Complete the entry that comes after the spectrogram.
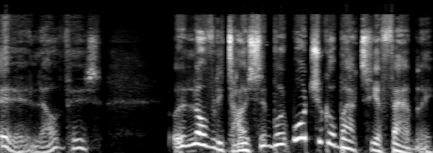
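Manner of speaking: high, imploring beggar voice, pleading desperately. Imagining how Seydou Traore would talk to Tyson: pleading Seydou Traore impression. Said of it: "Every time you do that voice".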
